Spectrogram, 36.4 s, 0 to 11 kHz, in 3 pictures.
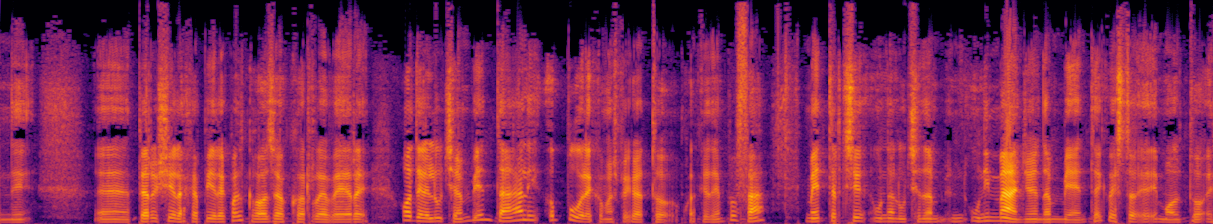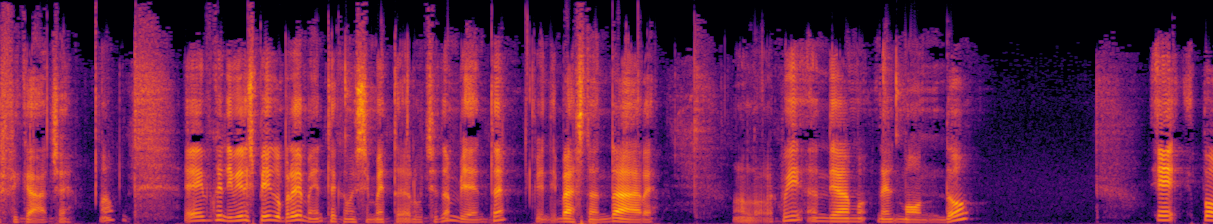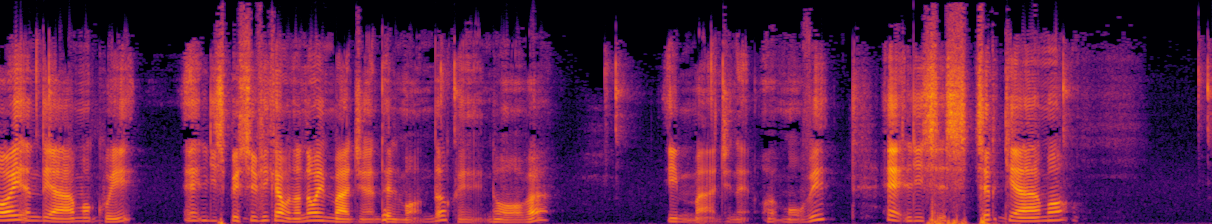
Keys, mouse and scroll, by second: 0.0 Escape, 14.7-18.8 drag, 21.0-26.5 drag, 28.8-32.3 drag, 33.6-35.4 drag, 36.3 click.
